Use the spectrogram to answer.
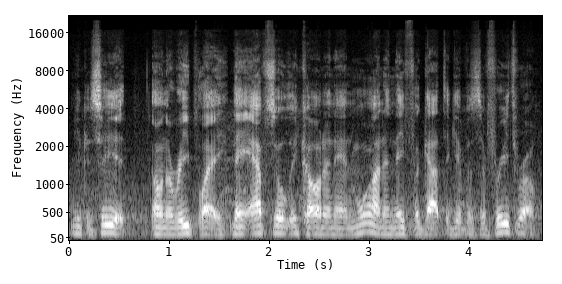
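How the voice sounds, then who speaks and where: A male head coach at a postgame press conference, speaking at a middling pitch with a gravelly edge. His delivery is candid and conversational, loose and full of "you know" and "listen" as he works through his answers. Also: steady tone, quick pace, a little mellow.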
